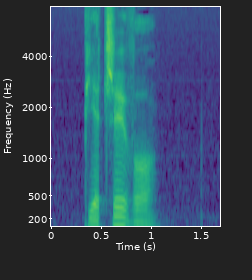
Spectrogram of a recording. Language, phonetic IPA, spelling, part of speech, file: Polish, [pʲjɛˈt͡ʃɨvɔ], pieczywo, noun, Pl-pieczywo.ogg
